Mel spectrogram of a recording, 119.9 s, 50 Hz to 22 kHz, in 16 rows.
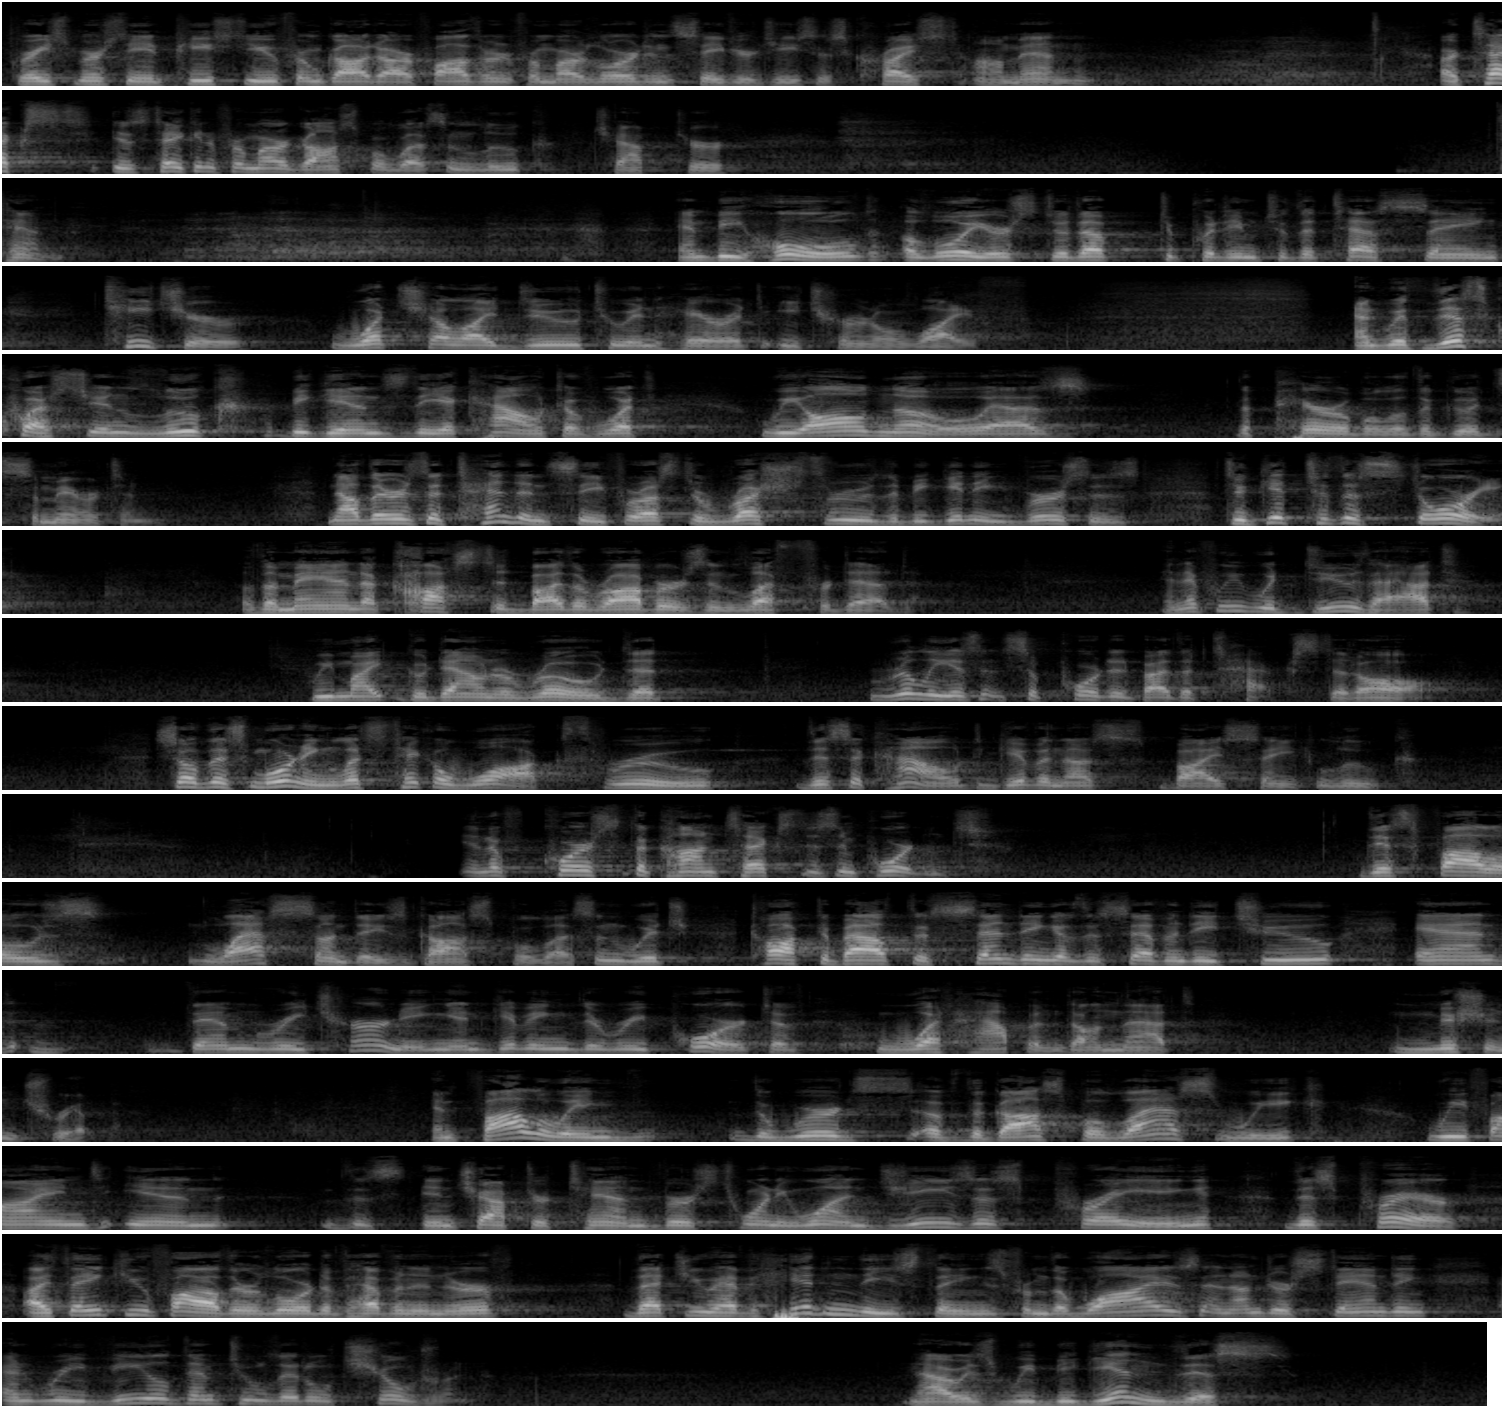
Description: Sermon - 7/10/2022 - Wheat Ridge Lutheran Church, Wheat Ridge, Colorado
Fifth Sunday after Pentecost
